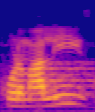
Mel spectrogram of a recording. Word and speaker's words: कुड़माली: मांग करता हूं कि र के स्थान पे अड़क किया जाए क्योंकि कुड़माली साहित्य की बात करें तो अड़ का महत्त्वपूर्ण स्थान है जैसे काड़ा माड़ भेड़ा पीड़ा डाढ गौड़ मोड़ ये उच्चारण केवल कुड़माली साहित्य में ही संभव है अभी अगर इसका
